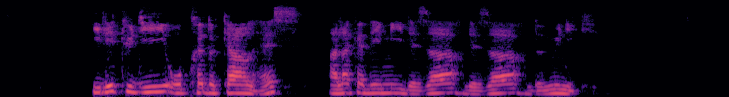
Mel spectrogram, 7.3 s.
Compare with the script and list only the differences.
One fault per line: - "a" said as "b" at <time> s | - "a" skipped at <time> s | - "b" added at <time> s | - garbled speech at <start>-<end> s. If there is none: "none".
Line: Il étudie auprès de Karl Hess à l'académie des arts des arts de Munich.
none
